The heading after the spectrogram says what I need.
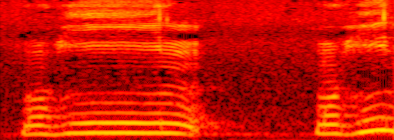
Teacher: الياء وصل مد طبيعي بمقدار 2 حركات أما عند الوقف عليها فهي مد عارض للسكون بمقدار 2 أو 4 أو 6 حركات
